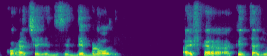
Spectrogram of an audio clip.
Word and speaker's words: de Broglie: Por outro lado, a gente viu na aula passada, a partir da ideia de de Broglie, de Broglie, deixa eu comentar aqui sobre isso.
